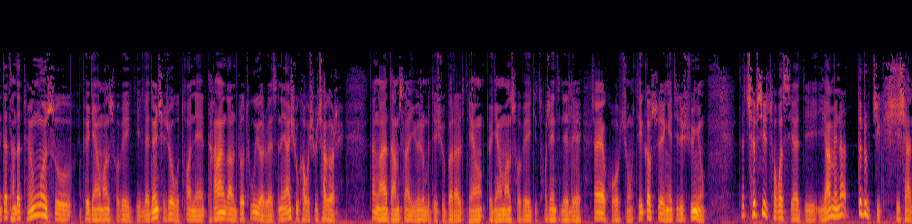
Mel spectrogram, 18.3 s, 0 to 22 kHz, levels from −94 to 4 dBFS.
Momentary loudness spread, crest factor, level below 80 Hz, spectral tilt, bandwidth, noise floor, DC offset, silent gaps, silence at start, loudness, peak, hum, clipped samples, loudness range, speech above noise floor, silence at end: 9 LU; 18 dB; -38 dBFS; -7.5 dB/octave; 8.4 kHz; -46 dBFS; under 0.1%; none; 0 s; -23 LUFS; -4 dBFS; none; under 0.1%; 2 LU; 23 dB; 0 s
